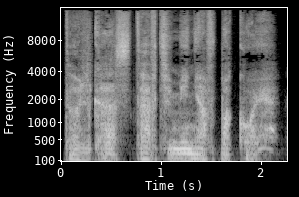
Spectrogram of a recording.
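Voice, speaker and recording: Feeble, sly dying Jesuit voiced by a male reader, slow half-whispered words, dry close sound. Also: rumbling low, lively intonation, sharp tone, slightly rough, no room sound, voice pushed down, full character voice. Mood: suffering. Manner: weak, halting, ironic, half-whispered. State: feverish and exhausted. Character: gravely ill, cunning, mocking male Jesuit.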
